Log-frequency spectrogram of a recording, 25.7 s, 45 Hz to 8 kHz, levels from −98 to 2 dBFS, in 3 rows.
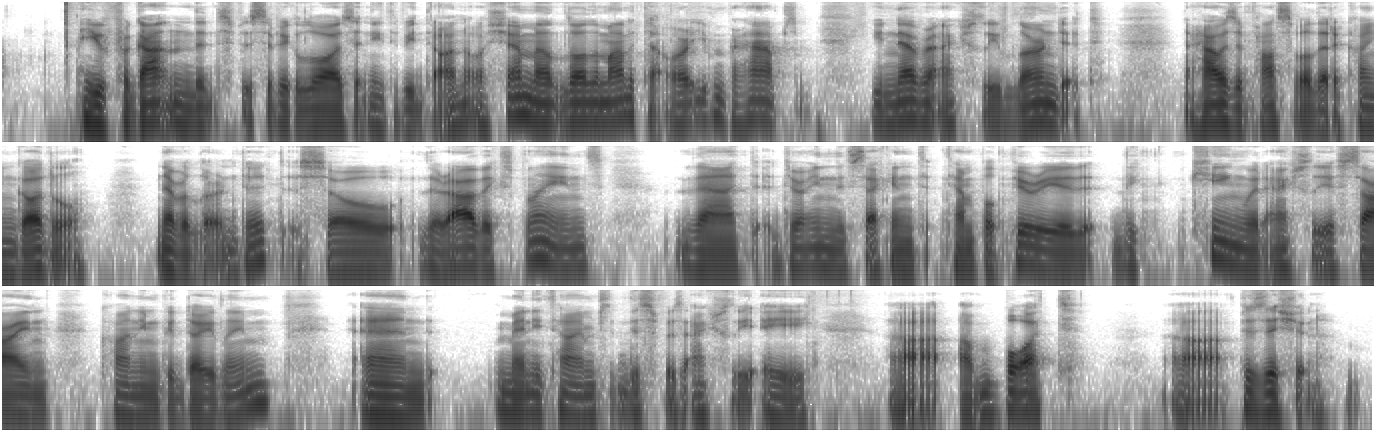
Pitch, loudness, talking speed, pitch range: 85 Hz, -24 LUFS, 140 wpm, 80-95 Hz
